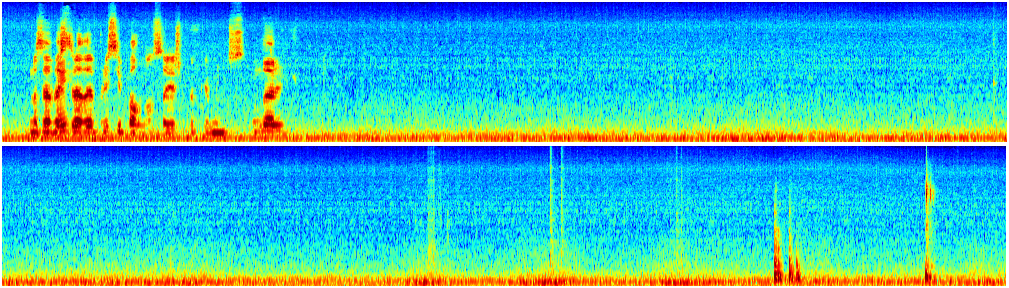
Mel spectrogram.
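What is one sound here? A vehicle engine rumbles low and steady from inside the cab.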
